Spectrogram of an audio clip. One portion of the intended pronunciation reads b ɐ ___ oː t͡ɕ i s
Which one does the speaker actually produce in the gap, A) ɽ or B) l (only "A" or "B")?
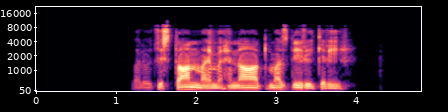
B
